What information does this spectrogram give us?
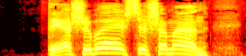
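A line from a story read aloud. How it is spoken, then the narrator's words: Shout. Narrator (Russian): крикнул я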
